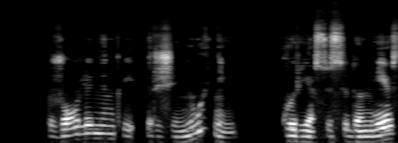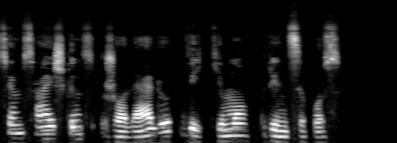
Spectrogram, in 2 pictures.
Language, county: Lithuanian, Šiauliai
